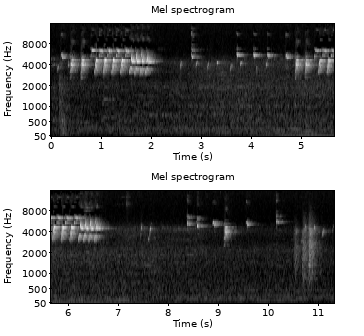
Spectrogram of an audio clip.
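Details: European goldfinch song in two lively bursts of fast, jangling twitters and buzzy trills, separated by a quieter stretch of scattered high chirps, ending with a few sharp call notes.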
